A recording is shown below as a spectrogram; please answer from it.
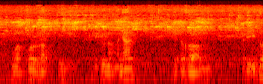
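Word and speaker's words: وَقُلْ رَبِّ: Kalau dilihat lafalnya wa kul rabbi, tapi bacanya wa qur rabbi.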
